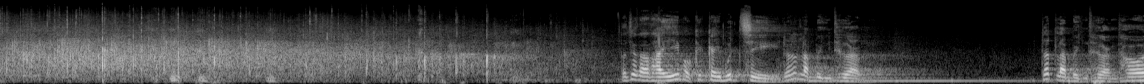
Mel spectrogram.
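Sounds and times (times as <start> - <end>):
audience applause: 0.0 - 6.1
speech: 6.2 - 8.9, 10.4 - 11.4.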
